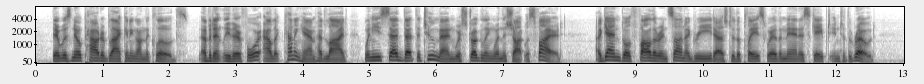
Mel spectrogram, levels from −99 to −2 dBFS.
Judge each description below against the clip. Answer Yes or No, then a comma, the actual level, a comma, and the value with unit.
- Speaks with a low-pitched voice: Yes, low, 130 Hz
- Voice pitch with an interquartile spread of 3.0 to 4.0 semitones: Yes, average, 3.5 semitones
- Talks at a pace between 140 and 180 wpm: No, fast, 205 wpm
